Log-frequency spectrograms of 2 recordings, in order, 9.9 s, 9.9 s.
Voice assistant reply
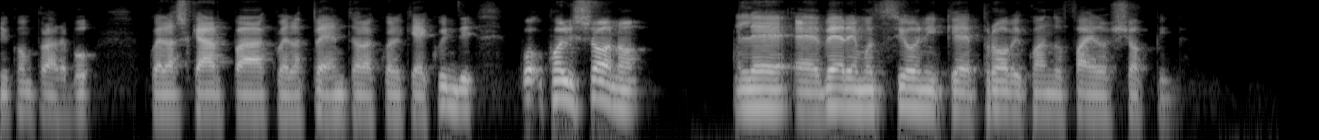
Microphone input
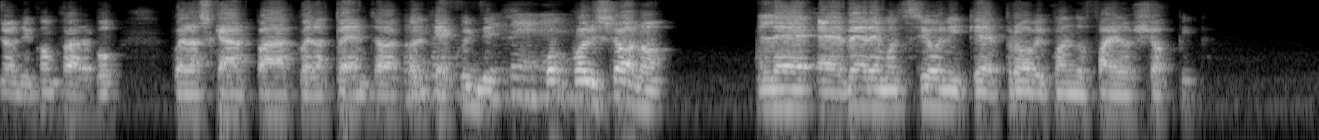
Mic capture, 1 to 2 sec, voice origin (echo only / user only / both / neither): echo only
